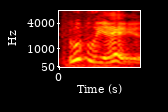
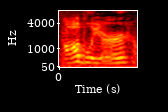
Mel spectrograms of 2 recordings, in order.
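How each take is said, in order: First: The name is said with a French accent. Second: The name is said with an American accent. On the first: The speaker calls it right. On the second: The speaker calls it wrong.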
